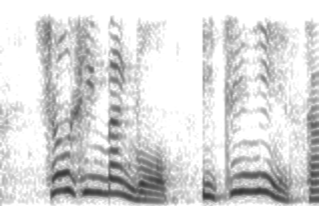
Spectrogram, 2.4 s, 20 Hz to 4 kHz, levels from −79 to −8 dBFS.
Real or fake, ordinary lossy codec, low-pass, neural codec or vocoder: fake; none; 3.6 kHz; autoencoder, 22.05 kHz, a latent of 192 numbers a frame, VITS, trained on one speaker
